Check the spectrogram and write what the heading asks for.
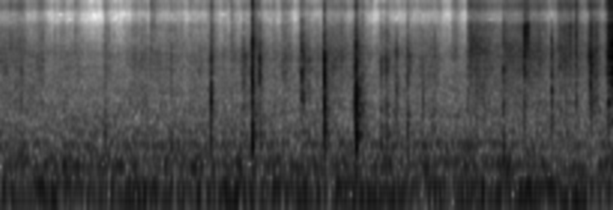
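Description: Scissors cutting into a bubble-wrap package. About two seconds in come a handful of sharp snips and plastic clicks, and near the end the plastic crinkles and rustles as it is handled.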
